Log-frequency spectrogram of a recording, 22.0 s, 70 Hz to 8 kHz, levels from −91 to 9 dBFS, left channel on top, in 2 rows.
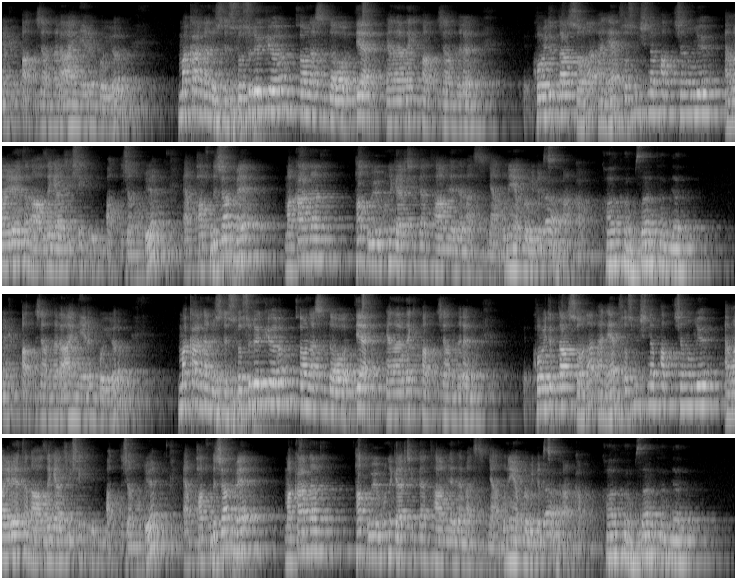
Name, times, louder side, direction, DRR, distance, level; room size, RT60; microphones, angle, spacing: voice 1, 0.0-1.8 2.6-7.0 8.0-13.3 13.7-14.7 15.2-15.9 16.3-19.1 19.4-19.7, right 1 dB, 30° right, 0 dB, 0.8 m, -23 dB
voice 2, 3.1-3.5 19.0-19.4 20.0-21.2, left 1 dB, 20° left, -2 dB, 1.3 m, -24 dB
8.3 x 6.0 x 4.5 m, 1.2 s
head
